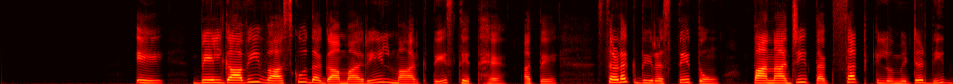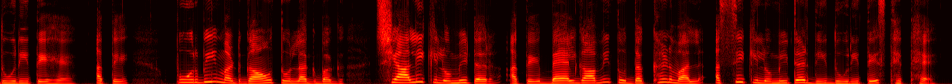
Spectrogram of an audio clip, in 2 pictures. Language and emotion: Punjabi, neutral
